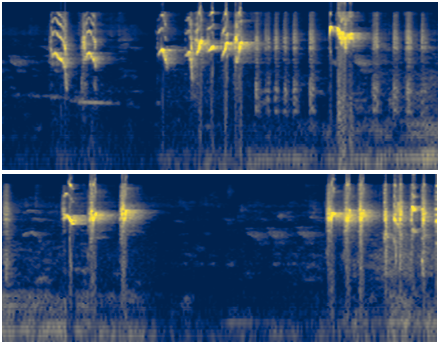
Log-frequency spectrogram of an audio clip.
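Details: Lure song of a konin lovebird, green or pied type, for training caged birds. Sharp high twitters and trills come in spurts, with a steady low hum behind them and a quiet pause near the end.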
